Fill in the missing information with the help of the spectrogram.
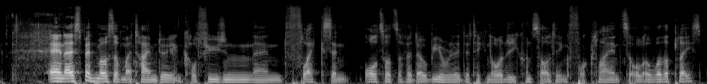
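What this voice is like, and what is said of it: German accent with Kiwi flavor. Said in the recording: “that weird accent ... I'm actually from Germany ... that interesting mix of German English with a Kiwi flavor”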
